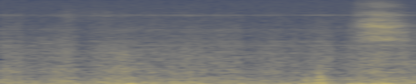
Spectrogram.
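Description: Steady low rumble of background room noise, with a short hiss near the end as a voice starts up again.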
